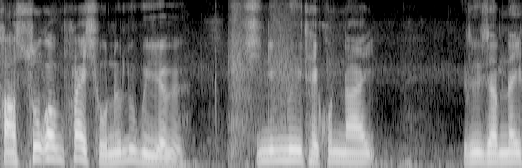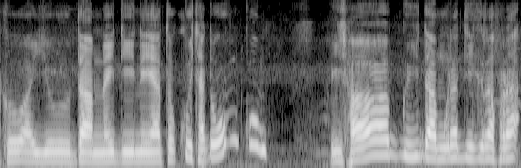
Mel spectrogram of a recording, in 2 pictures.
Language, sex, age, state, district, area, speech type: Bodo, male, 45-60, Assam, Chirang, rural, spontaneous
